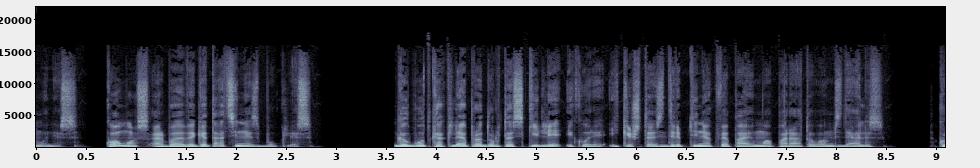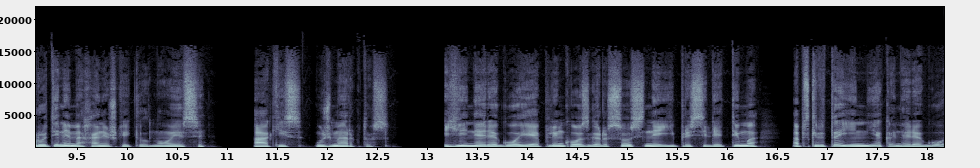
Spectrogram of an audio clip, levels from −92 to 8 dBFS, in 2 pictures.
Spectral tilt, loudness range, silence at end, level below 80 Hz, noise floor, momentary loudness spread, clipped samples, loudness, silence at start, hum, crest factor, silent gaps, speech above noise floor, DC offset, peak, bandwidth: -5.5 dB/octave; 3 LU; 0 s; -38 dBFS; under -90 dBFS; 11 LU; under 0.1%; -20 LUFS; 0 s; none; 16 dB; 0.56-0.69 s, 2.92-3.58 s, 8.60-8.93 s, 10.95-11.26 s, 12.74-13.17 s, 16.60-16.65 s; over 71 dB; under 0.1%; -4 dBFS; 15.5 kHz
